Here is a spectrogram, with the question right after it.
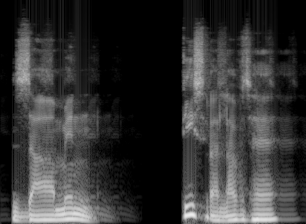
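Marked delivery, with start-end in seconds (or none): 0.1-0.9 ضامن ending in "-min", "zaa-min"; correct pronunciation. Shown as a demonstration. Teacher giving viewers the model, correct pronunciation. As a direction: say ضامن as zaamin. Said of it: "غور سے سنیے".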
